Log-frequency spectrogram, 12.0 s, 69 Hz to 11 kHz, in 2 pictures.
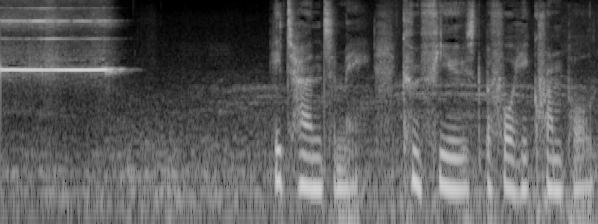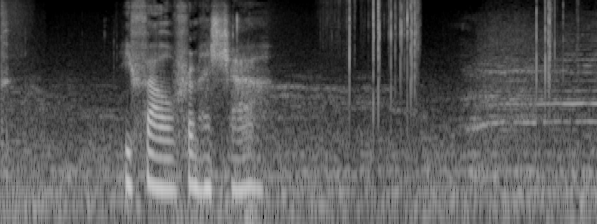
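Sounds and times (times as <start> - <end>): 
shrill whistle blast: 0.0 - 1.4
faint low rumble: 1.1 - 11.9
speech: 2.8 - 6.2, 7.2 - 8.7.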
